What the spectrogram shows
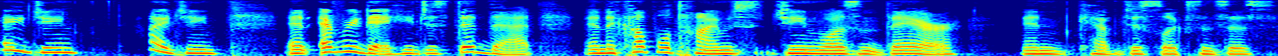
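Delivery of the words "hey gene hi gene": mimicked mutter under breath, higher, slower. Retelling how Kev greeted Gene from his corner chair, retelling muttering under breath. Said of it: "under his breath".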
